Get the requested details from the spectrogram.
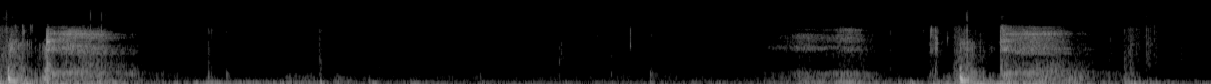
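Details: Sneezing: two sharp, explosive sneezes separated by quiet breathing in a small room.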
